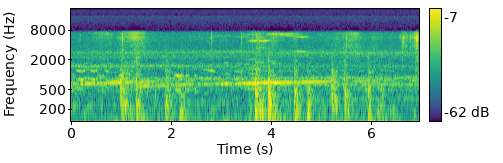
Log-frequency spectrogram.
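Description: JR East E233-0 series electric commuter train running, heard from inside the car: a steady rumble with pairs of clacks as the wheels cross rail joints, under a thin whine that rises slightly in pitch.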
